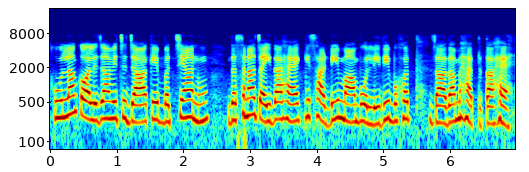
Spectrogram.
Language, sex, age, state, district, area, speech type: Punjabi, female, 18-30, Punjab, Amritsar, urban, spontaneous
